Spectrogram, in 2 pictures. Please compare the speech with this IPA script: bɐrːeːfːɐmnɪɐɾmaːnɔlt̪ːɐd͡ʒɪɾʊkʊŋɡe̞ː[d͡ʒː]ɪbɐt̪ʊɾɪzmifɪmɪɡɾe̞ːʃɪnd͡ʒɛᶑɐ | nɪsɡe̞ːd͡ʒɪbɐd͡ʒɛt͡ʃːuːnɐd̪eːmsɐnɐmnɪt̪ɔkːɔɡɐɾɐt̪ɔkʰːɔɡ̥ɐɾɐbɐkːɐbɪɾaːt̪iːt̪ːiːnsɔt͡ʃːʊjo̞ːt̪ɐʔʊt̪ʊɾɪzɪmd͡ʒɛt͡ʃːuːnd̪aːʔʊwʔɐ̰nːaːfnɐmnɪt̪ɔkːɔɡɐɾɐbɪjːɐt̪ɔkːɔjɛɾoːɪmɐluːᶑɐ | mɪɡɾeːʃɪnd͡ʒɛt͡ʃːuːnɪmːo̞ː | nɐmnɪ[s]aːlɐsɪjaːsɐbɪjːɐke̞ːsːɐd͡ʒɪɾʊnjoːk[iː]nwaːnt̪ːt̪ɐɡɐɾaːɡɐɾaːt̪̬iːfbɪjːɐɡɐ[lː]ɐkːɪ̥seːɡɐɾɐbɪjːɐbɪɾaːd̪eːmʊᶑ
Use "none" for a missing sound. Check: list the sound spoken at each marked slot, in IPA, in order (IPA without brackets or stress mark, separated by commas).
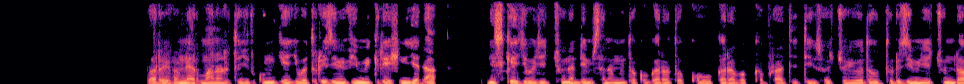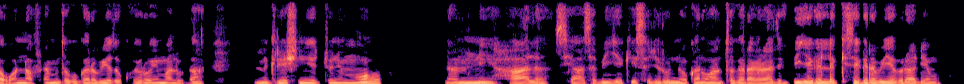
d͡ʒ, h, aː, lː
